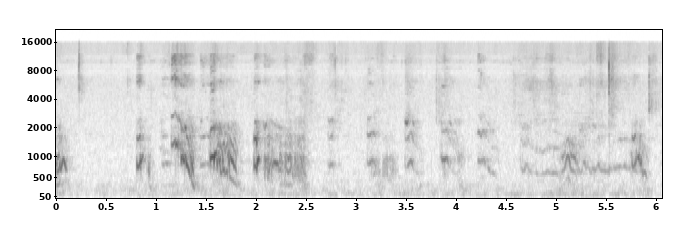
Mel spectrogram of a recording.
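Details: A litter of seven toy poodle puppies, five weeks old, whining loudly in bursts of sliding, squealing whimpers and yips, then a long wavering whine near the end, over a low steady hum.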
